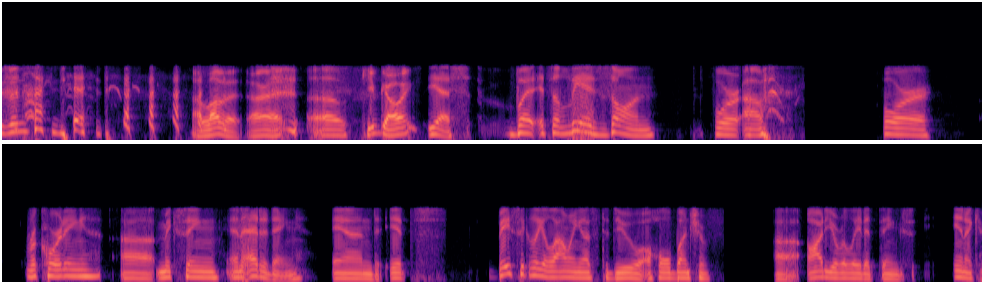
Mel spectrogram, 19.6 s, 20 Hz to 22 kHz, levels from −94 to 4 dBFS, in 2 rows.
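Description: Throughout, the Bluetooth CVSD headset codec is plainly audible. It cuts everything above 4 kHz, makes s sounds scratchy and leaves a grainy hiss, which fits a 64 kbps link. From 5.66 to 5.93 s, just after "but it's a", and again from 12.17 to 12.28 s after "recording uh mixing", bit errors on the Bluetooth voice link bring a rushing crackle instead of sharp clicks, since each flipped bit only nudges the waveform. The later burst, at roughly 3 percent errors against about 2, sounds rougher.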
